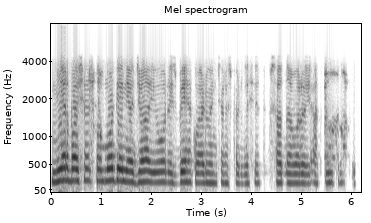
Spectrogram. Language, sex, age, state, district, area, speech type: Kashmiri, male, 18-30, Jammu and Kashmir, Kupwara, rural, conversation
